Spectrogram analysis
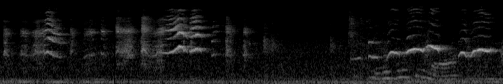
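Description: A cockatiel sings a string of bright, warbling whistles that rise and fall, with chirps between phrases.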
